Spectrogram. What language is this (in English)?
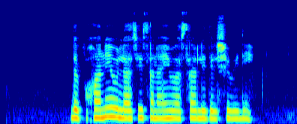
Pashto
